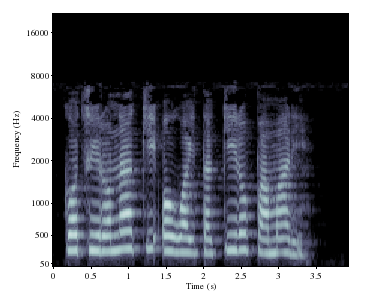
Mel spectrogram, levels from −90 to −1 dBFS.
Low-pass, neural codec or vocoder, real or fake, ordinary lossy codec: 7.2 kHz; none; real; MP3, 96 kbps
